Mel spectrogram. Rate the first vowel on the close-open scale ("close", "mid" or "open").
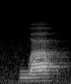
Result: open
